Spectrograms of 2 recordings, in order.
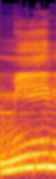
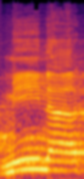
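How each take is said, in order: First: The word ends on the consonant, no vowel. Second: The word ends with an added vowel sound. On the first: The speaker calls it right. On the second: The speaker calls it wrong.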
